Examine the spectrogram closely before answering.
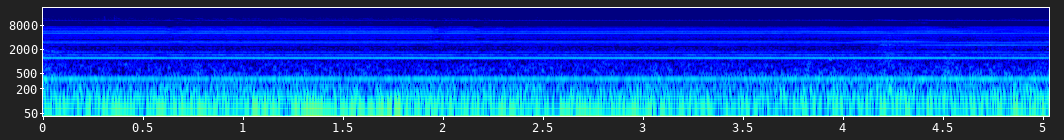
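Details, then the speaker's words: Galaxian arcade cabinet during restoration, at power-on: constant low electrical hum with steady higher buzz tones, heard since first switch-on, with a spark seen and the monitor apparently unpowered; cause unclear. "I don't know what the spark was that hum is that from down there it was doing that when I first turned this thing on"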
